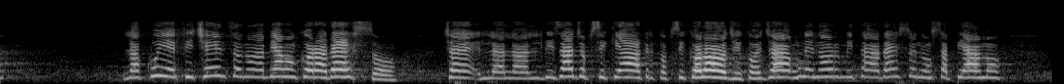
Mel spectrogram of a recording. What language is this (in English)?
Italian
